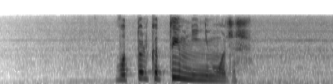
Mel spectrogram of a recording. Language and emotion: Russian, angry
